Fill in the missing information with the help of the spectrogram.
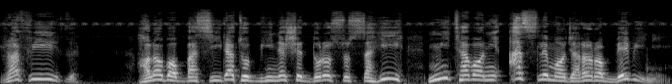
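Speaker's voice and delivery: high, emphatic exclamation; crying out. A narrator's reading. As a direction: cry it out high in triumph at a comrade. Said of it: "اسکویلر فریاد کشید".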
